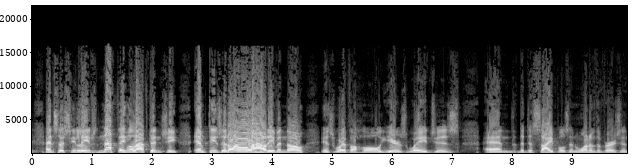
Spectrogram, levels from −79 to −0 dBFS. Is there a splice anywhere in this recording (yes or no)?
no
